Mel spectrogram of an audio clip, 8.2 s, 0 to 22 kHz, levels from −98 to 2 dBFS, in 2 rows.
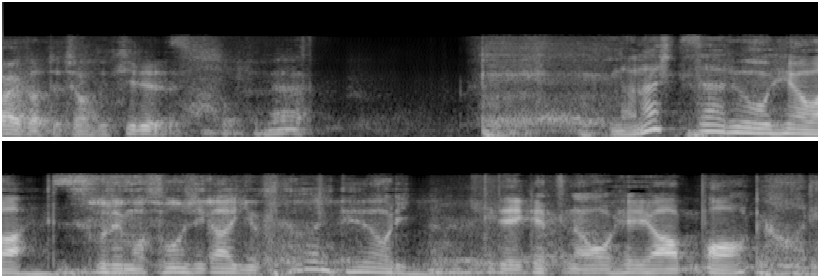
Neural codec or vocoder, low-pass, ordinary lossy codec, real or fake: codec, 16 kHz, 2 kbps, X-Codec, WavLM features, trained on Multilingual LibriSpeech; none; none; fake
